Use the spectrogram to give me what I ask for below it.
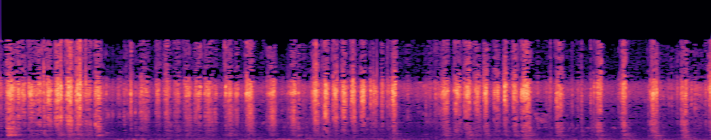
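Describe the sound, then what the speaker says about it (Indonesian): Sandpaper rubbed by hand over a surface in quick back-and-forth strokes, a steady close rasping scrape that keeps up throughout with brief uneven pauses, no talking. "Sini mulai kita amplas dikit-dikit di sini"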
